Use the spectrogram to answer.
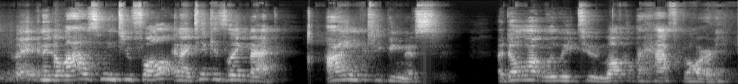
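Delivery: normal talking voice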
